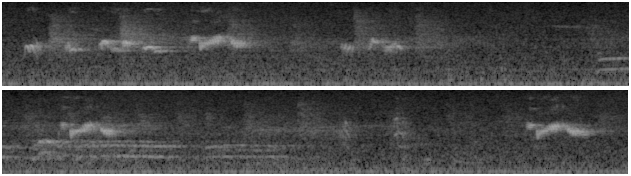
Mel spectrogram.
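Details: Red-whiskered bulbul decoy bird at a trapping site, giving short warbling chirpy phrases; a few lower, steadier tones sound mid-clip, with a steady low background hum.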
